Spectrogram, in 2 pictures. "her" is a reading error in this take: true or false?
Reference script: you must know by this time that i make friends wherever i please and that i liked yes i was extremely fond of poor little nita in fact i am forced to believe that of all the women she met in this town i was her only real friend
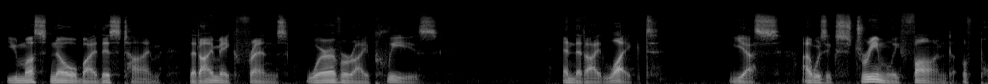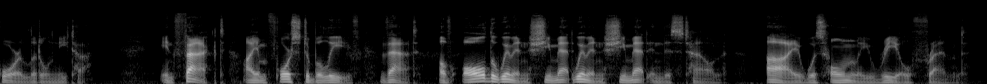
true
